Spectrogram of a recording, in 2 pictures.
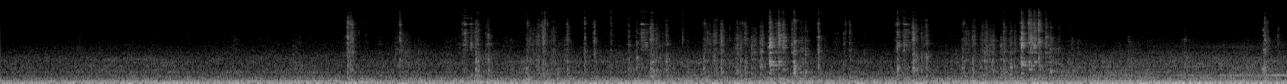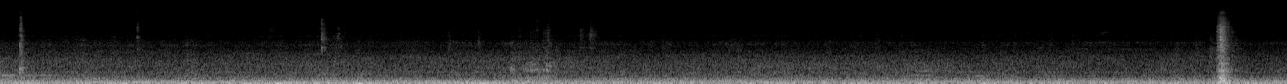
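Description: Retro ramen vending machine running as it prepares a bowl: a steady low hum, with a run of clicks and rattles in the first half, a short tone about halfway and a sharp clack near the end.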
